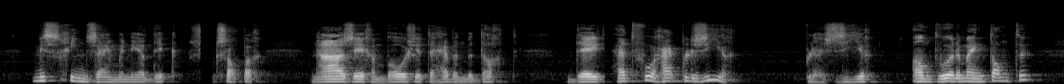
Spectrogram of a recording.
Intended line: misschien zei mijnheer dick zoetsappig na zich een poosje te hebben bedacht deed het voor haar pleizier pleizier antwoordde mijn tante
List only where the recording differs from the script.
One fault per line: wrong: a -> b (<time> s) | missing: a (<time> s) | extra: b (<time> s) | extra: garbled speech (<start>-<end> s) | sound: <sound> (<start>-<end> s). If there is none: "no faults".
sound: dropout (2.0-2.1 s)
